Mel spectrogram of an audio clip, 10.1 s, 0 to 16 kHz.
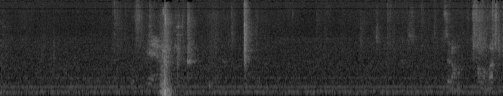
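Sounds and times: dull thump: 3.2s - 3.7s.

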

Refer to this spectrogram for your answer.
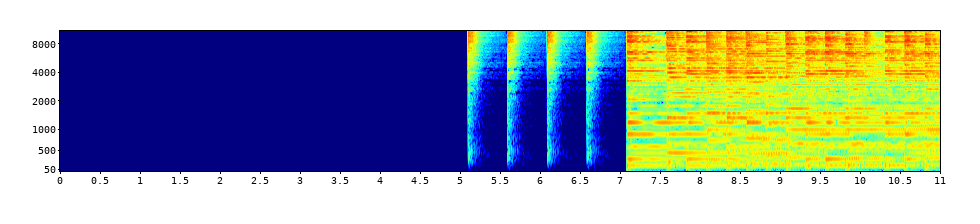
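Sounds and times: hi-hat ticks: 5.1s - 7.0s.

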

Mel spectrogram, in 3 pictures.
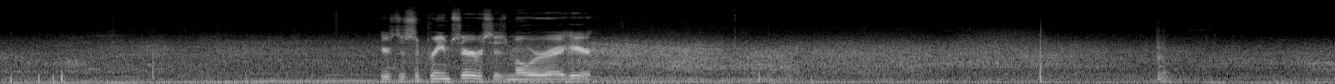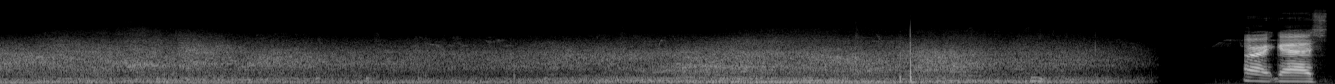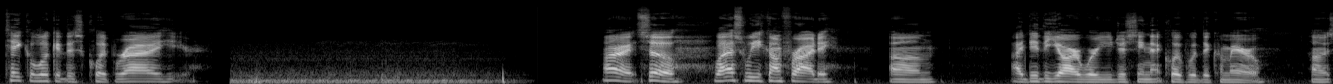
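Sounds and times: outdoor background noise: 29.0s - 33.9s.

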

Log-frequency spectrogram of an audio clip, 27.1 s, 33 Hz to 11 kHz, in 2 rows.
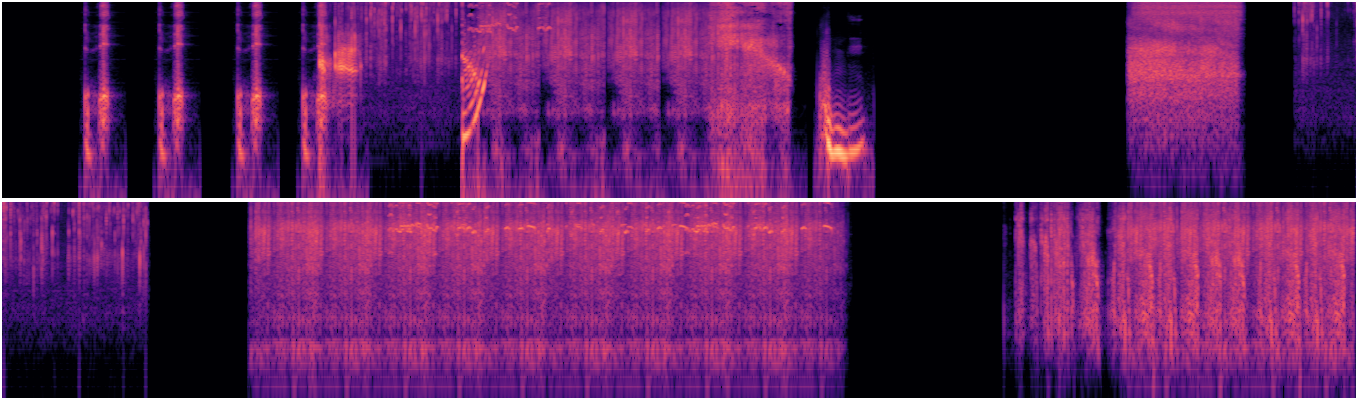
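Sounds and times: sharp crackling and crunching: 3.4s - 7.5s, 16.1s - 22.0s, 23.8s - 27.0s.

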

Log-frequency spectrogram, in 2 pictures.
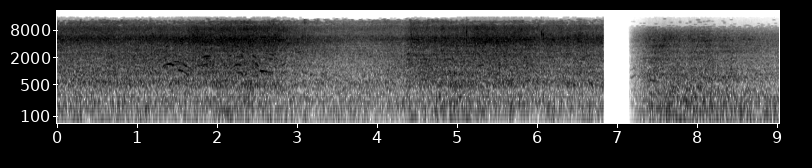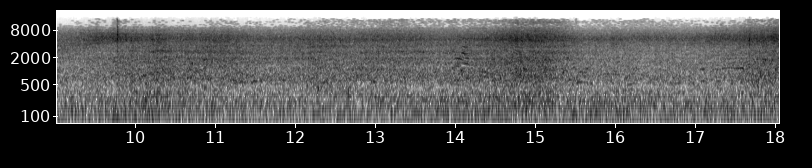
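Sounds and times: sea surf breaking on beach: 0.0s - 18.0s.

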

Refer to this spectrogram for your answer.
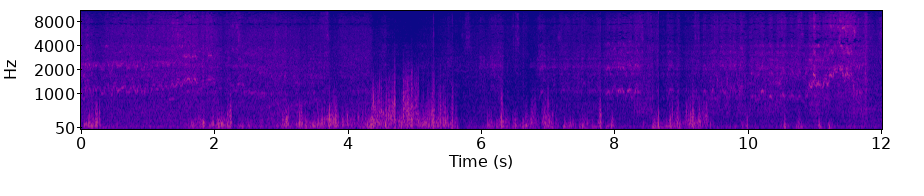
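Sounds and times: electric motor and gears whining: 0.0s - 12.0s
wind rumble on microphone: 0.0s - 12.0s.

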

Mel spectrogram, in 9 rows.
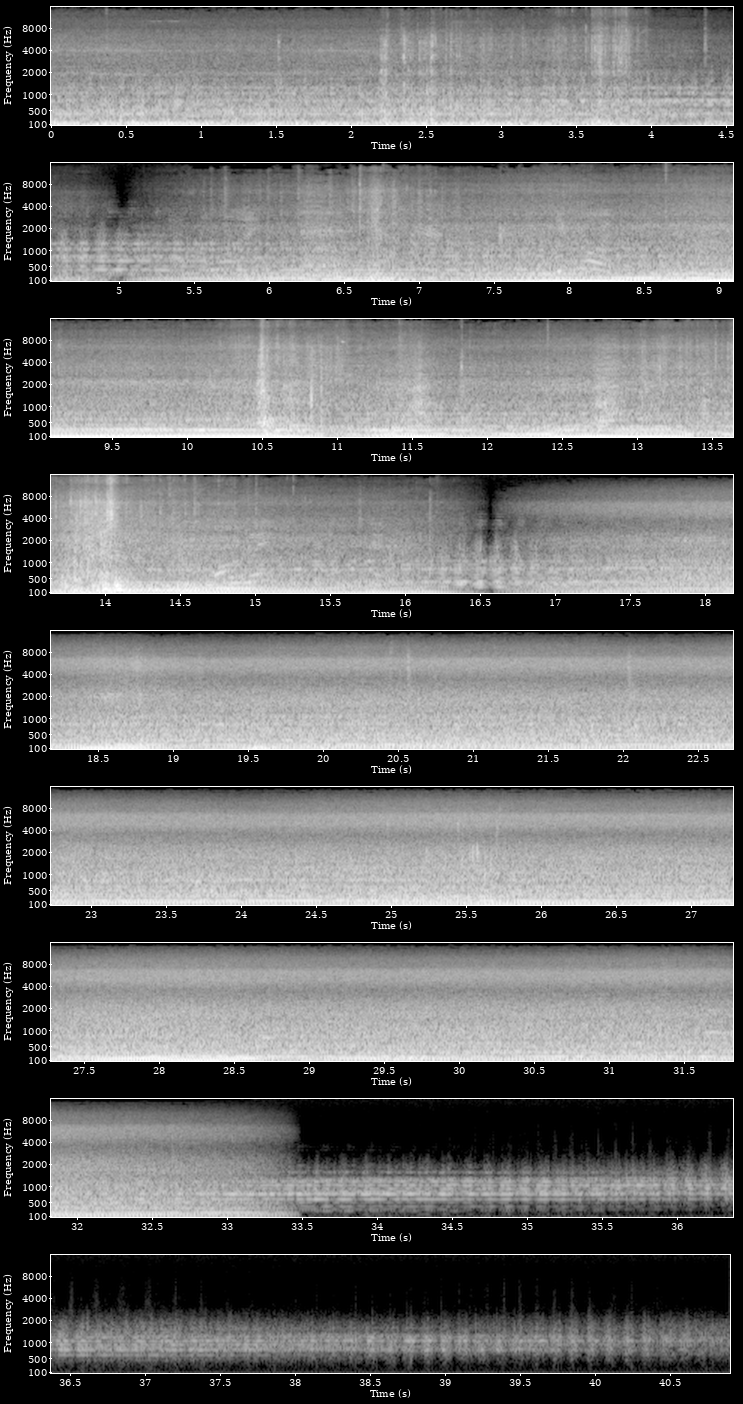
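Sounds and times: engine rumble: 0.0s - 33.5s
scrapes and knocks on vehicle: 12.7s - 14.7s.

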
